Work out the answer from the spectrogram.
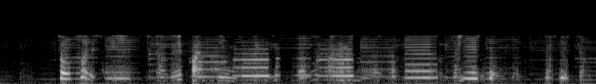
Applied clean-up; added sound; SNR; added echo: neural separator model SepFormer WHAMR!.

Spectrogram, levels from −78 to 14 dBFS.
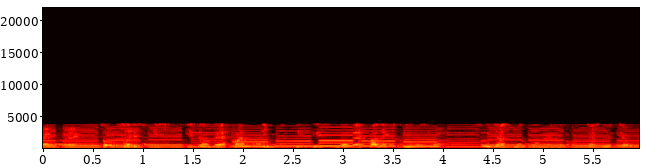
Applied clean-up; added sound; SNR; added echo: none; Wind instrument, woodwind instrument; 2 dB; reverberation time 1.7 s.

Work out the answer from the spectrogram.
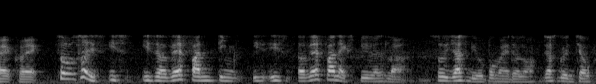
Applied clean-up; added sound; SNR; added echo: none; none; none; none.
